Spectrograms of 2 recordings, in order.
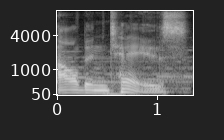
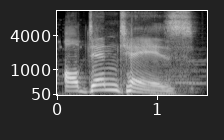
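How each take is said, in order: First: The name is said with a toned-down accent. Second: The name is said with an exaggerated accent. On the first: "I deliberately tried to pronounce it slightly different so that it wouldn't be so fucking agonizing" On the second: "if you want me to really ham it the fuck up, then here you go"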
